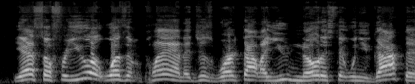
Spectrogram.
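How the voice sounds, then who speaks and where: A man projects a raised voice, bright and sharp in tone, with lively intonation. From United States. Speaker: youtube channel host. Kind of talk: casual chat on a livestream. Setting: live stream.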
